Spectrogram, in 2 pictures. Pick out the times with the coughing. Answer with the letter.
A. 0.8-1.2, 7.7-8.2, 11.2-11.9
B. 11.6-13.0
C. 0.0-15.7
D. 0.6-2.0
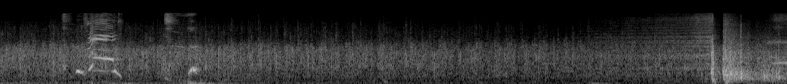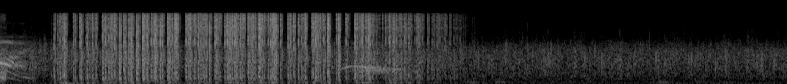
D.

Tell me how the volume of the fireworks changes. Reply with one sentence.
The loudness of the fireworks stays about the same.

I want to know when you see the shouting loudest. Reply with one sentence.
The volume of the shouting peaks at 1 second.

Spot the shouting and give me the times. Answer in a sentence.
The shouting can be heard from 0.8 to 1.2 s, from 7.7 to 8.2 s and from 11.2 to 11.9 s.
